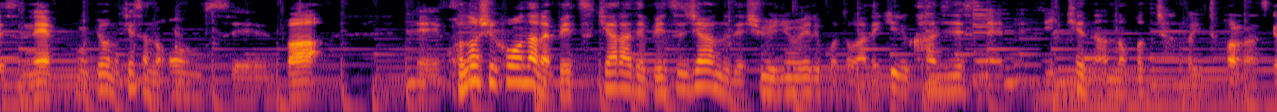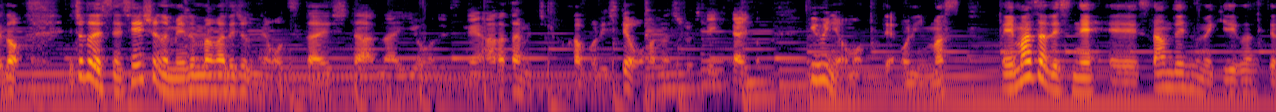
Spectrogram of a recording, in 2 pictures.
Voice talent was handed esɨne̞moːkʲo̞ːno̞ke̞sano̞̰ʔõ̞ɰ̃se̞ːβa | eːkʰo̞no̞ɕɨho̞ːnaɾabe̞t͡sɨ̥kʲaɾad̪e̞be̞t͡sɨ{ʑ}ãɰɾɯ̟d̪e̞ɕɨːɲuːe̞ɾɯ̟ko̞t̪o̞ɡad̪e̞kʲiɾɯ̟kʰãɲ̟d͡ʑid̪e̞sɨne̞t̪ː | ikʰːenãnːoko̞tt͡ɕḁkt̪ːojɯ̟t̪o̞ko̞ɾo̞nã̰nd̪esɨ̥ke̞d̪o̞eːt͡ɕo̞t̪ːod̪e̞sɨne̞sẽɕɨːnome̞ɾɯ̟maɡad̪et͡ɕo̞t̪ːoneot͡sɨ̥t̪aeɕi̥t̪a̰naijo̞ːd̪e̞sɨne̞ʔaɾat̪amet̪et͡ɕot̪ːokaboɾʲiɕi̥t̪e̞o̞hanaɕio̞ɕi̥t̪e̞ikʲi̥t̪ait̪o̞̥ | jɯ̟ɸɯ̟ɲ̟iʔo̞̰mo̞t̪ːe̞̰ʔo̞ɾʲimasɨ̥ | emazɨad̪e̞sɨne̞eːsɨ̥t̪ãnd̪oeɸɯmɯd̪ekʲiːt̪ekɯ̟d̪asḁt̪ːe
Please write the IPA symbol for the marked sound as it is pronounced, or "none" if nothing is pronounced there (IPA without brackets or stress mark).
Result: ʑ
